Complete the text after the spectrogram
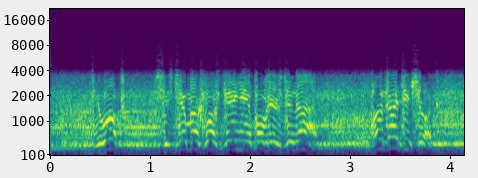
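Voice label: Russian damaged water mood low, speech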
